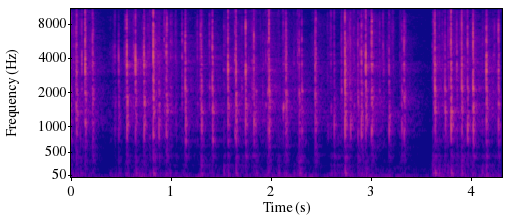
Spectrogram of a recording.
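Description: Fingertips type rapidly on a yellow and grey Logitech POP Keys plastic mechanical keyboard with round plastic keycaps and hollow switch housings, tapping many keys. The result is a dense stream of short, bright clacks over a hollow low thud, with a brief lull near the end before the typing picks up again.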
